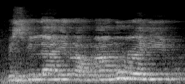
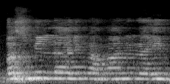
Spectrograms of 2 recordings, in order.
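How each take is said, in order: First: The vowel after 'Rahman' is 'u'. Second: The vowel after 'Rahman' is 'i'.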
